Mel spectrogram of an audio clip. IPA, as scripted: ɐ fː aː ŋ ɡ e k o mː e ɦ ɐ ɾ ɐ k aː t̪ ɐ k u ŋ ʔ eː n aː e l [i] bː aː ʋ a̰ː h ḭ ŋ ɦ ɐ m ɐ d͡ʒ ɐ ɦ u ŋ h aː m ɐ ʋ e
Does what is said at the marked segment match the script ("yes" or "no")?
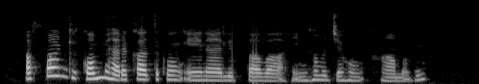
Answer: yes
